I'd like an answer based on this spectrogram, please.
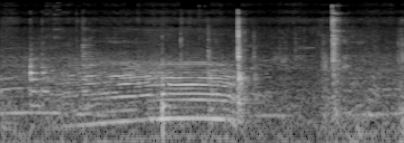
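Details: Enraged giant cow during loading beneath a haunted tree lets out one long, steady moo rising slightly then holding, broken by thuds and clanks, with background voices and engine hum.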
